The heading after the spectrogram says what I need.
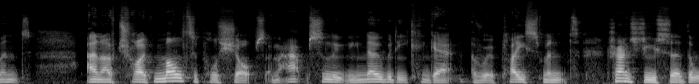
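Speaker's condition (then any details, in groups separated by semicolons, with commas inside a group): No condition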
